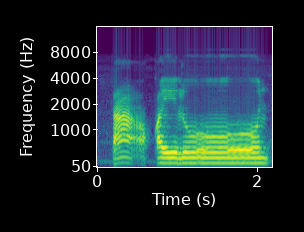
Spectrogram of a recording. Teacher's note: ini mad arid disukun sampai 6 harokat, boleh dibaca sampai 6 harokat.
